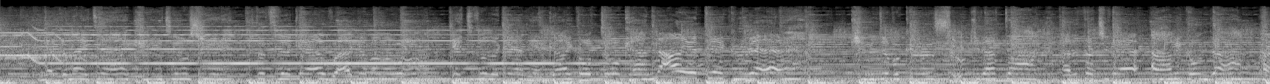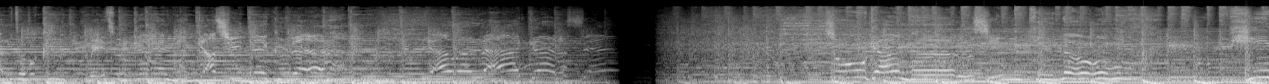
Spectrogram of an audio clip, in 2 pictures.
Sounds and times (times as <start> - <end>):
Independent music: 0.0 - 25.3.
